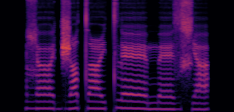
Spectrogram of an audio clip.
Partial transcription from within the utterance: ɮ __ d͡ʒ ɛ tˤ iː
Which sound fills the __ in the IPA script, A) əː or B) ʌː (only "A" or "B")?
B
